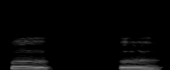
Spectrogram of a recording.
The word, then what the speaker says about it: うん: No, it's pronounced as u, u, But yes, it's pronounced Ah, I see. So you kind of go up and down with the pronunciation, with the tone.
